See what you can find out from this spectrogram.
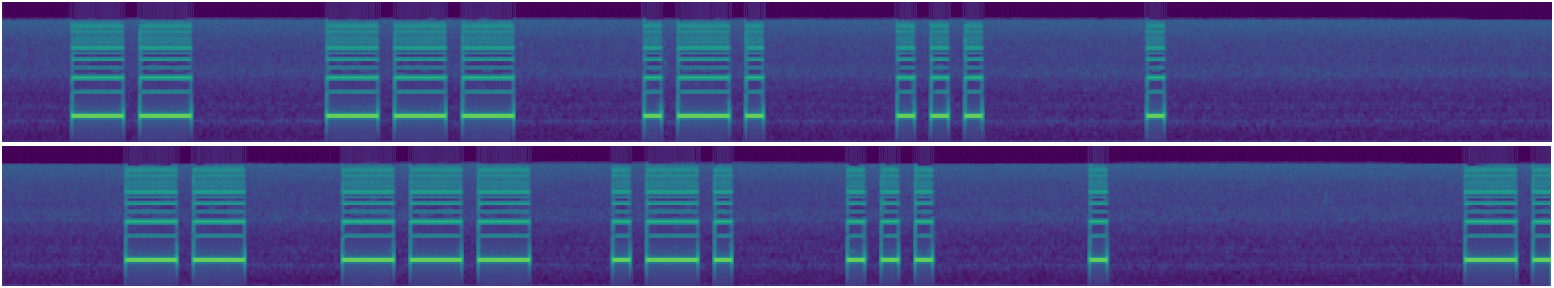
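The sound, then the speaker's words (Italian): Steady, mid-pitched Morse code tones beep out short dots and longer dashes in grouped bursts separated by pauses, spelling the word "Morse", with a low constant hum underneath and no voices. “M O R S E. Morse.”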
